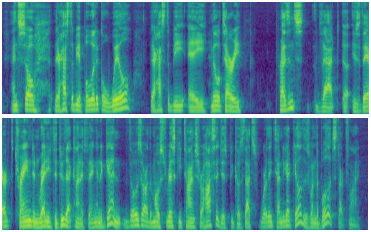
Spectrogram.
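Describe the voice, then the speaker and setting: Here is a man at medium pitch. The recording is very clean, with a silent background. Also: ordinary pitch variation. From northern New Jersey, US. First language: Spanish. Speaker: psychologist and hostage negotiator. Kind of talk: interview conversation. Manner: halting, many repetitions and fillers.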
